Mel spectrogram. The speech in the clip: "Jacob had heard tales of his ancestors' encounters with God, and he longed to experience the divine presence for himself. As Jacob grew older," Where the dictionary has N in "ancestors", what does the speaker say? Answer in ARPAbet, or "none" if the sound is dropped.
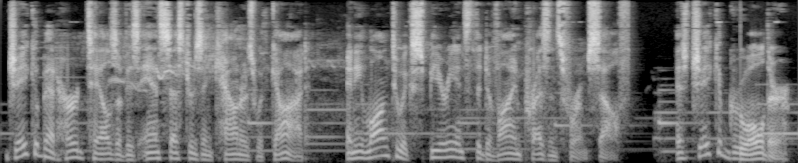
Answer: N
